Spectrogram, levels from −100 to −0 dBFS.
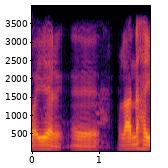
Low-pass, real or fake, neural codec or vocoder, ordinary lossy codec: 3.6 kHz; real; none; none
